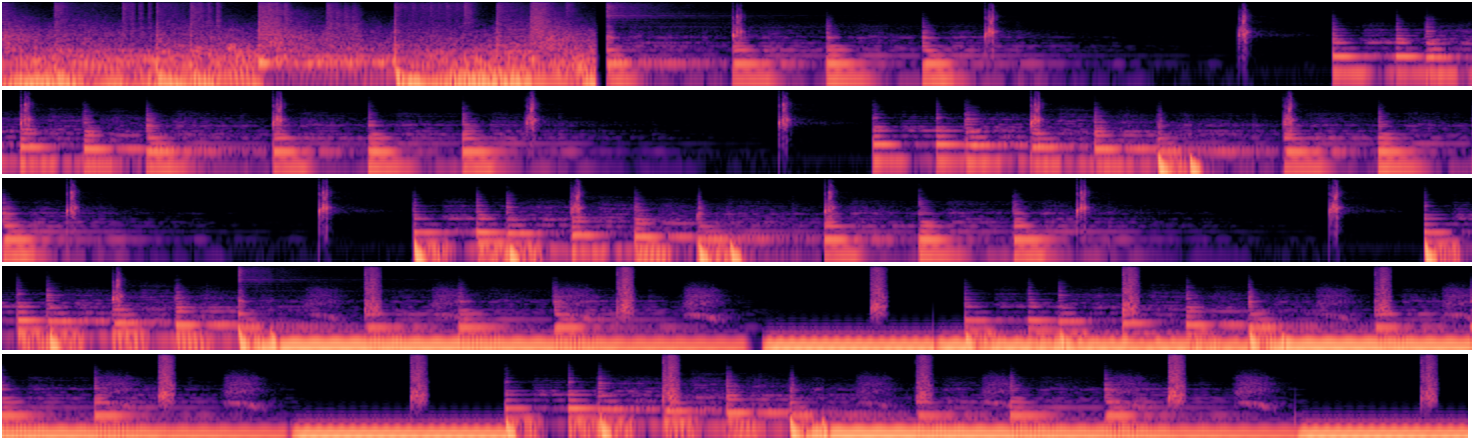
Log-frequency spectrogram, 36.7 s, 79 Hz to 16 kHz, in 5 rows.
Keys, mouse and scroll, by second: 0.7 click, 0.9 g, 3.3 click, 3.5 g, 4.3 click, 4.5-7.1 middle drag, 7.0 Tab, 7.1 click, 7.3-10.2 middle drag, 10.2 shift+right click, 10.5 KP_2, 11.1 KP_1, 11.7-12.7 scroll up 1, 13.6 shift+right click, 14.1 KP_3, 14.6-15.1 scroll down 1, 16.0 shift+right click, 16.5 shift+a, 18.7 r, 22.6 click, 22.8-24.1 middle drag, 23.1 scroll down 1, 23.4 s, 24.1 click, 24.5 KP_Decimal, 24.8 scroll down 1, 25.1-28.5 middle drag, 25.8 scroll down 1, 26.7 s, 27.5 Escape, 27.7 s, 28.5 click, 28.9 KP_7, 29.3-29.7 scroll up 1, 29.7 g, 31.1 click, 31.8-33.1 middle drag, 31.8-32.3 scroll down 1, 32.3 g, 33.1 click, 33.2 s, 34.3 click, 34.5 scroll down 1, 34.7-36.7 middle drag, 35.5 scroll up 1, 36.4 r.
